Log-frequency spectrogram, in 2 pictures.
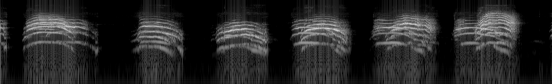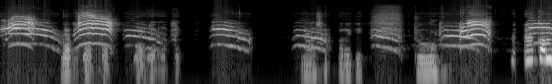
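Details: Rescued kampung kitten on its sixth day of bottle feeding cries in a long series of shrill arched meows about once a second, later broken by rustling, handling noises and quieter, irregular squeaks.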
